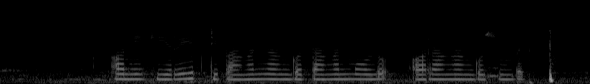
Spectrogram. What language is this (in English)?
Javanese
